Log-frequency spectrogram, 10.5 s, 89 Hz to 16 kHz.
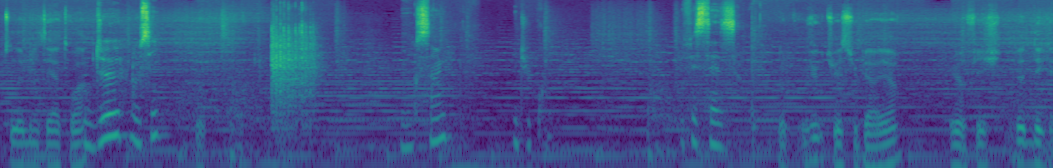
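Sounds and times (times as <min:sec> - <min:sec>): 
speech: 0:00.1 - 0:02.6, 0:04.0 - 0:05.6, 0:06.8 - 0:10.5
dice clattering and rattling across a hard table surface: 0:02.7 - 0:03.3.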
